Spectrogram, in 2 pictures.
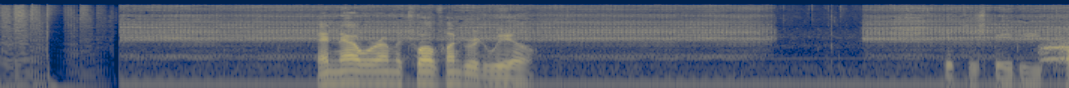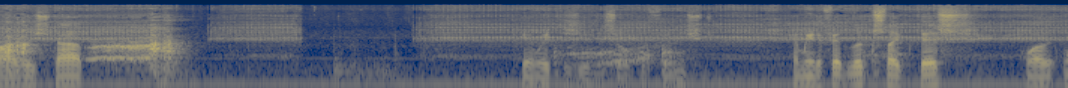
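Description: A grinding wheel spins with a steady hum.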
